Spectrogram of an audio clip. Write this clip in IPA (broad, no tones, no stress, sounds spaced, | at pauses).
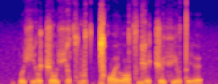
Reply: p ɵ ç i o̯ t͡ʃ o ç ɔ t͡s ɡ o t͡s ǀʰ ɔ e̯ l ɔ t͡s ɡ i e̯ t͡ʃ ø fʲ o t i e̯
